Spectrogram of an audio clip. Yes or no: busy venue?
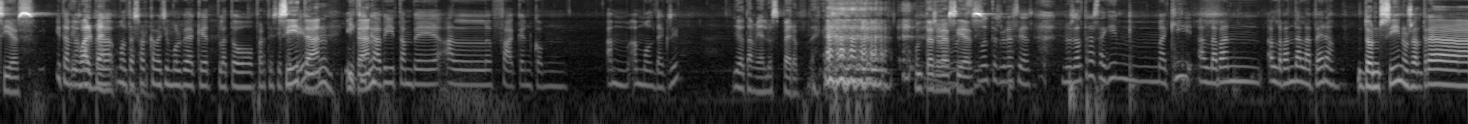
yes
